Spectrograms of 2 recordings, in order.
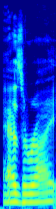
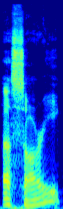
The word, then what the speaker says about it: Asari: is editing Brandon apparently it's not pronounced azerai it's pronounced asari because my bad but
